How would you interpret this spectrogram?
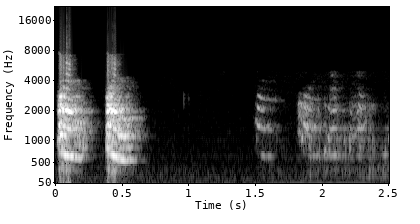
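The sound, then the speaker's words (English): A wild turkey hen gives two loud, sharp high-pitched calls, followed after a pause by softer, lower, slow trailing yelps, the call of a dominant hen. “There's the high pitch.”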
